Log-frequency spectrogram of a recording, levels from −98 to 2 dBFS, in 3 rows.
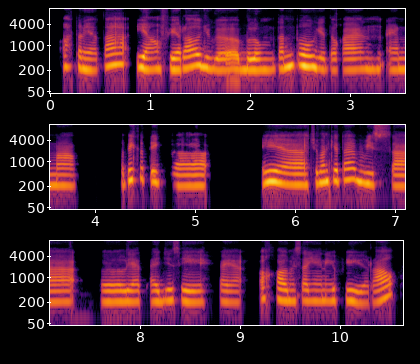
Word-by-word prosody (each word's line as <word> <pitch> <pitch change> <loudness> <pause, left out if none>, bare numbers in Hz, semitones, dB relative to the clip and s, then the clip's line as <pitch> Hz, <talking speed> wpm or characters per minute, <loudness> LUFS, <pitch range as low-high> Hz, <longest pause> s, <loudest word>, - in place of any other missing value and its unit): "oh 255 - -4
ternyata 250 +7 +1
yang 225 -2 +4
viral 235 +5 +4
juga 215 -3 0
belum 210 0 +2
tentu," 260 +4 +6
gitu 205 -1 -6
kan, 210 +1 -3 0.2
enak, 215 0 -4 0.4
tapi 300 - +1
ketika 265 -6 -4 0.8
iya 240 -4 +5
cuman 260 +2 +4
kita 305 +3 +2
bisa, 210 -3 -3 0.3
eee, 210 0 -1
lihat 210 -1 -4
aja 210 +2 -3
sih 210 -1 -2
kayak 205 -1 -8 0.2
oh - - -11
kalau 230 -2 +1
misalnya 220 0 -6
ini 220 - -8
viral, 215 +3 -1
220 Hz, 145 wpm, -23 LUFS, 210-250 Hz, 0.8 s, tentu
